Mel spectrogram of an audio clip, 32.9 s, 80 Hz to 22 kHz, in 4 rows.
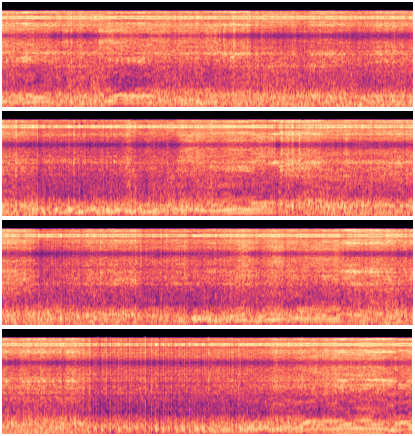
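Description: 2001 KTM 380 MXC single-cylinder two-stroke dirt bike engine running hard, heard from on board. Its pitch climbs and drops again and again as the rider accelerates and shifts, with several quick climbs about twenty seconds in.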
